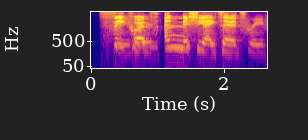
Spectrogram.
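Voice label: British female Sequence initiated Enthusiastic; beanstalk audio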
